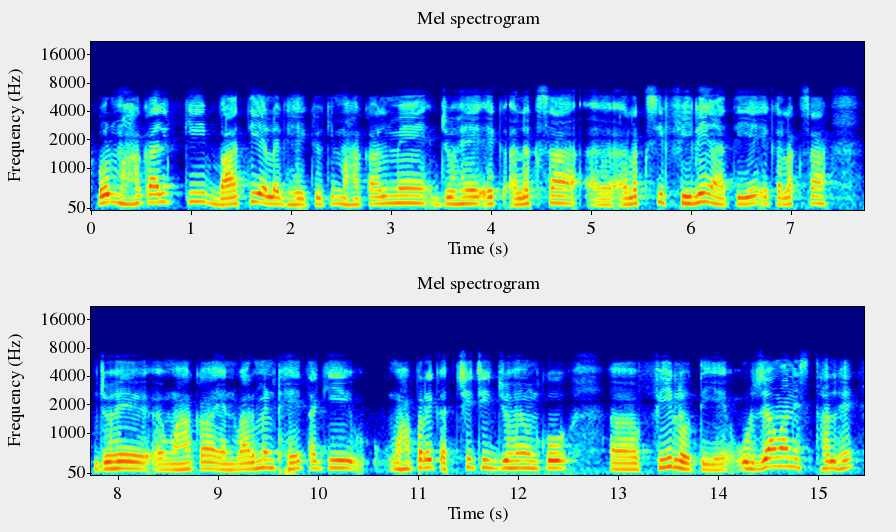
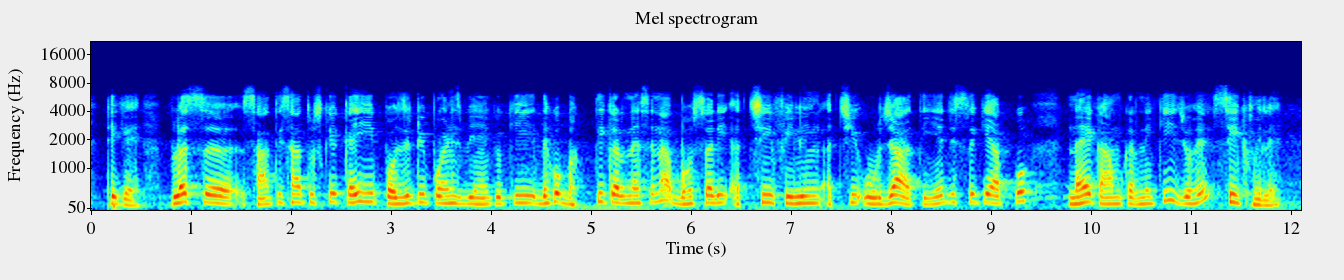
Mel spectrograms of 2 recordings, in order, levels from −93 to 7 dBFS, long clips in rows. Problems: background sounds at intervals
